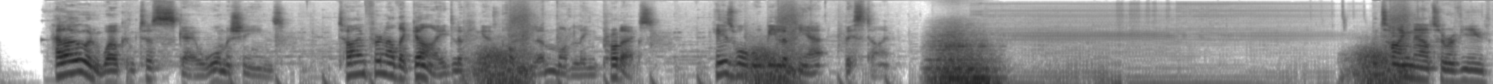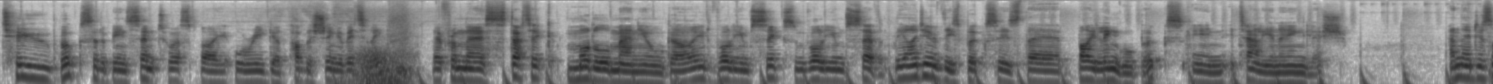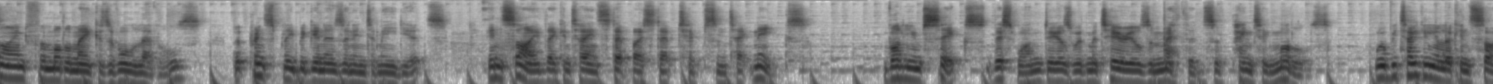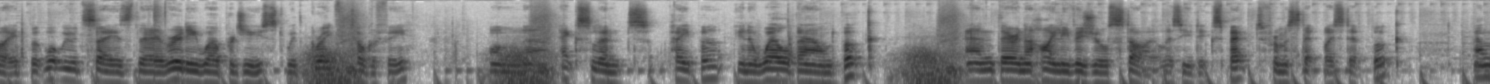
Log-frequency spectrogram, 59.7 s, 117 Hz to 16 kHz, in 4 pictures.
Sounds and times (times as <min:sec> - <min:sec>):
Music: 0:00.4 - 0:09.5, 0:13.8 - 0:59.6
Speech: 0:00.5 - 0:08.9, 0:13.8 - 0:28.4, 0:29.4 - 0:38.0, 0:38.7 - 0:48.9, 0:49.7 - 0:53.6, 0:54.4 - 0:59.6.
